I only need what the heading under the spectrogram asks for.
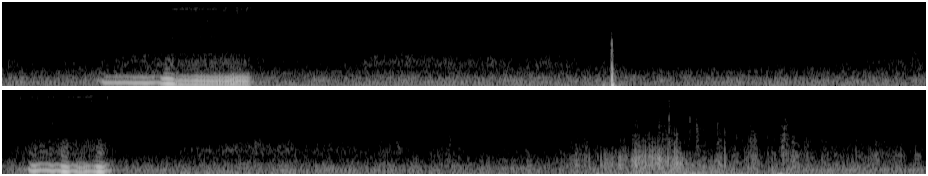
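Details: Sleeping house cat Ivy snoring: two rough, low snore breaths about four seconds apart, a sharp tick between them, then a softer rustling breath near the end in a quiet room.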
